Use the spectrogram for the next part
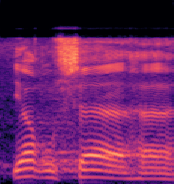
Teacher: ഗൈന് അതിൻ്റെ ഉച്ചാരണ മഖ്റജ് മാറിപ്പോകരുത്. തൊണ്ടയുടെ ഏറ്റവും മുകൾ ഭാഗമാണ് അതിൻ്റെ മഖ്റജ്.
